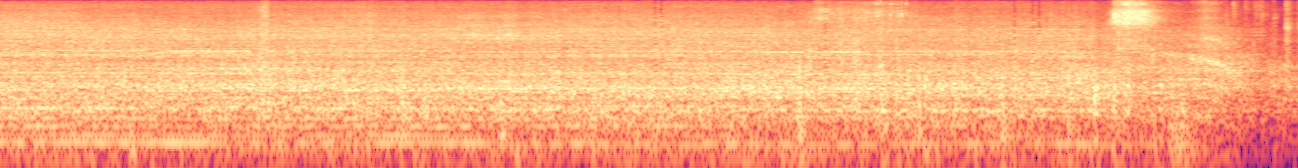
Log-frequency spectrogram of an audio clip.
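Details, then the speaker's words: RV Schwintech slide-out system, with a motor at each of two corners, moving the room: continuous droning motor noise with a gritty rumble as the room travels, fading at the end; judged normal slide-out motor sound. "Everything sounded normal to me."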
